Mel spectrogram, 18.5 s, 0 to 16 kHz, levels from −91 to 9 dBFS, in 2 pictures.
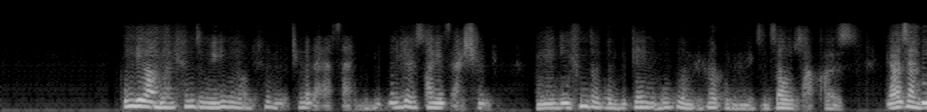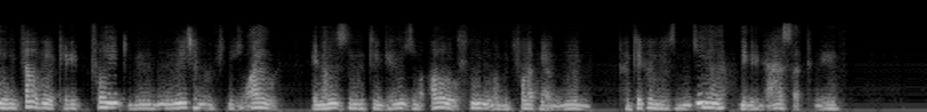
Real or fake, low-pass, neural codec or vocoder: fake; 7.2 kHz; codec, 16 kHz, 0.5 kbps, FreqCodec, smaller model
